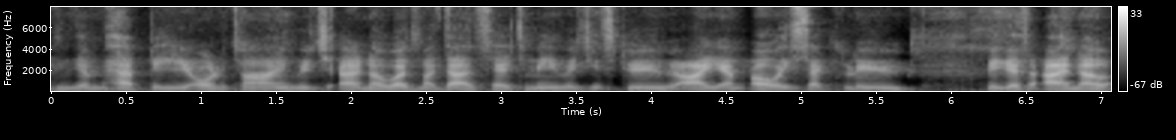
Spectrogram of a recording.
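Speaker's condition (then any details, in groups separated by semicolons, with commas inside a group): Down syndrome; intellectual disability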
